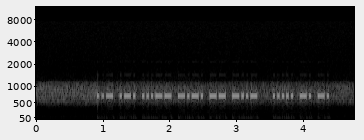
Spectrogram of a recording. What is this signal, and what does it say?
Morse code, heard as a keyed tone, about 35 wpm, 710 Hz. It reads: UR3CMX 5NN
